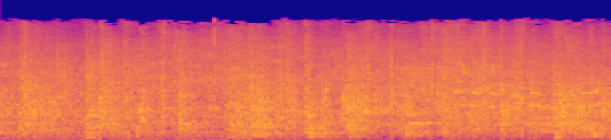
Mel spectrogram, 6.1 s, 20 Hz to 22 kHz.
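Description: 1/12-scale RC banger cars racing on an oval track: a continuous clatter of rapid knocks and taps as the cars bump into each other and the track barriers.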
